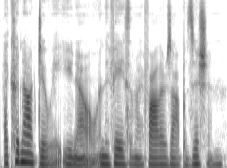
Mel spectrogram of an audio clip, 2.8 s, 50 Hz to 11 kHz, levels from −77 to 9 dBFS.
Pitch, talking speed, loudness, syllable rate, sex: 140 Hz, 295 wpm, -18 LUFS, 6.6 syllables/s, female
